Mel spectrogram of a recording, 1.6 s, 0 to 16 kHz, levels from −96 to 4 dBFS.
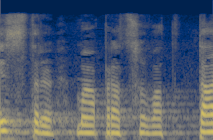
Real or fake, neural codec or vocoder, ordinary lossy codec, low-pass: real; none; AAC, 48 kbps; 10.8 kHz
